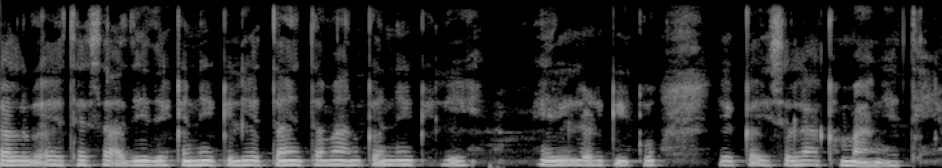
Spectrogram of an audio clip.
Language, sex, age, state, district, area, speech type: Hindi, female, 45-60, Uttar Pradesh, Chandauli, urban, spontaneous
